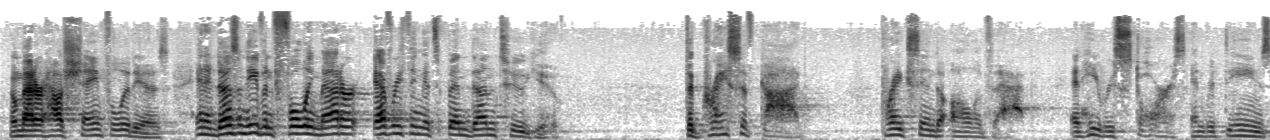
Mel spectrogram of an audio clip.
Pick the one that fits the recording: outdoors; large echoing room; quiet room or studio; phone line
large echoing room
